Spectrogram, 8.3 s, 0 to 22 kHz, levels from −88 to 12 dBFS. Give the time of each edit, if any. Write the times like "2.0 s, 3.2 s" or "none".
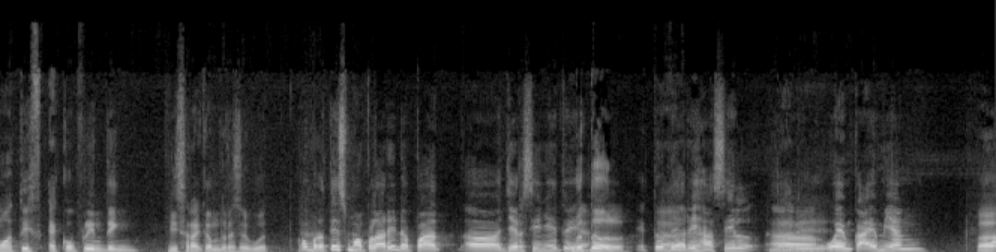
none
